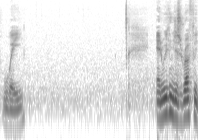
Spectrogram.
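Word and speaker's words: 囗: And it is pronounced wei.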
